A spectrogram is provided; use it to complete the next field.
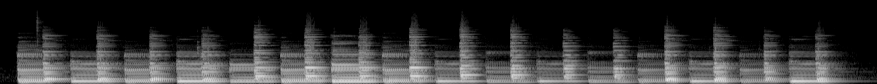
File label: G C D G root fifth bass chords, simple piano recordings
